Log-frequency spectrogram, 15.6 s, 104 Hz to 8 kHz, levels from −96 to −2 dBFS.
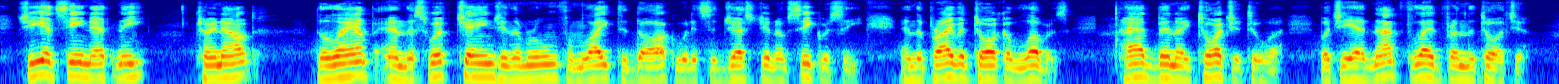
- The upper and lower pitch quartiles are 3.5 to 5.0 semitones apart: No, average, 2.7 semitones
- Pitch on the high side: No, medium, 140 Hz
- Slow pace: No, average, 170 wpm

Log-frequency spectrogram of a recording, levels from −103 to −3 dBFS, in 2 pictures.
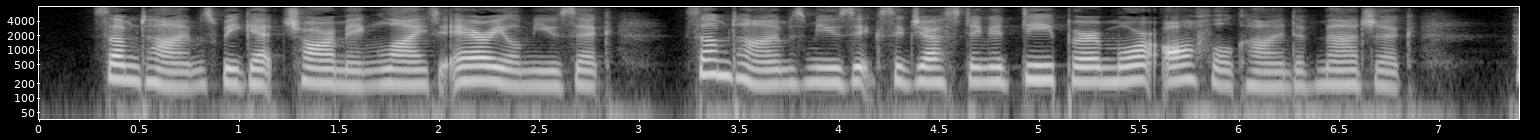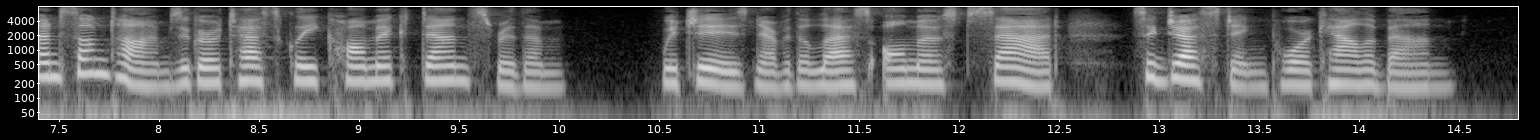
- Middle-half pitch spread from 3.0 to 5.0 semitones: Yes, average, 3.6 semitones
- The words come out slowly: Yes, slow, 130 wpm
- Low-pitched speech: No, high, 205 Hz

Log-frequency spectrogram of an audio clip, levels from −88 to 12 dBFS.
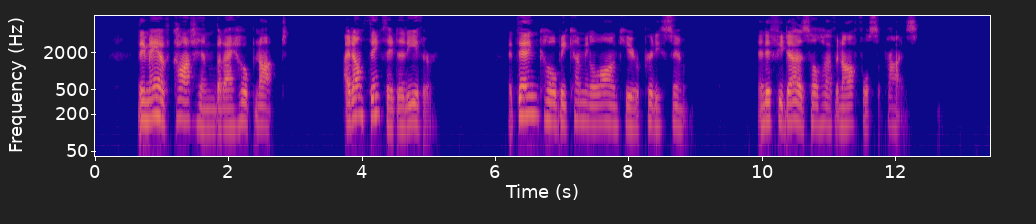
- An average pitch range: Yes, average, 3.6 semitones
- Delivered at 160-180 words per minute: No, average, 145 wpm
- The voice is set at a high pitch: No, medium, 145 Hz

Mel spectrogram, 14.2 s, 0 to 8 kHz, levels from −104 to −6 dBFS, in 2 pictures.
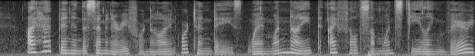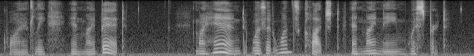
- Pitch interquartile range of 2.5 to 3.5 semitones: No, average, 4.2 semitones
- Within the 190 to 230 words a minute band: No, average, 140 wpm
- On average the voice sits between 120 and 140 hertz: Yes, low, 135 Hz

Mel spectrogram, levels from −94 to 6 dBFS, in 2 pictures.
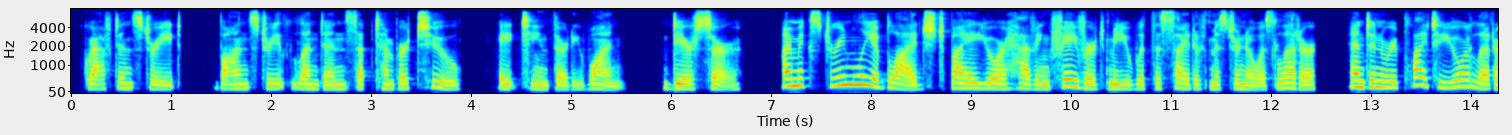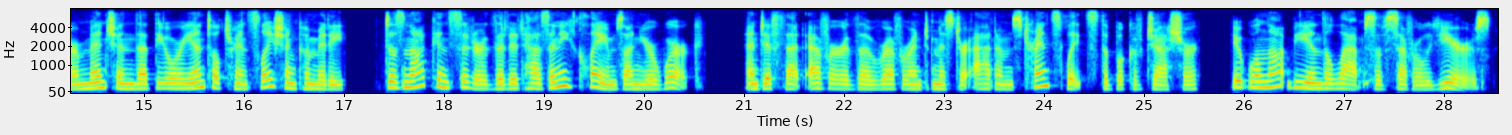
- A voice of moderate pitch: Yes, medium, 170 Hz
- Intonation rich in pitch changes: No, average, 3.7 semitones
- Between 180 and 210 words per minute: No, average, 150 wpm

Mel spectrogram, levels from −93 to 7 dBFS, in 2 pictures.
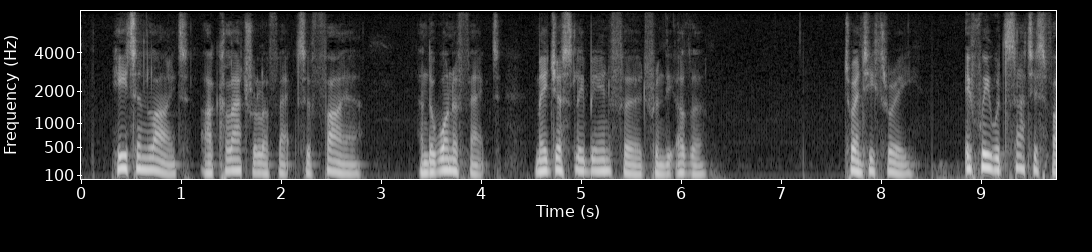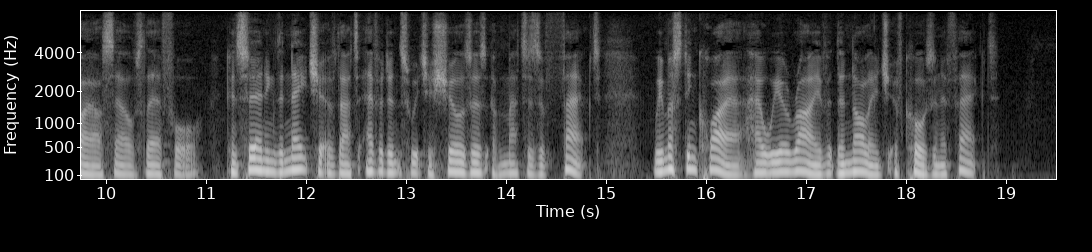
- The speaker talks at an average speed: Yes, average, 160 wpm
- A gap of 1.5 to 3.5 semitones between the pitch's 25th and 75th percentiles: No, average, 4.4 semitones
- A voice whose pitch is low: Yes, low, 125 Hz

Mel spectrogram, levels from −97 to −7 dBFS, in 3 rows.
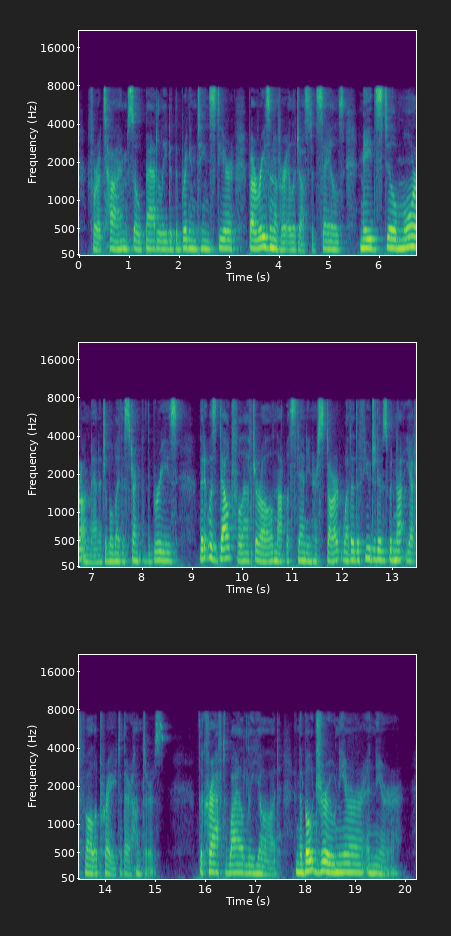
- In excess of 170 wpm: Yes, average, 180 wpm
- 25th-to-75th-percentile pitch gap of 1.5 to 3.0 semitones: Yes, narrow, 2.6 semitones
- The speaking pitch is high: No, medium, 145 Hz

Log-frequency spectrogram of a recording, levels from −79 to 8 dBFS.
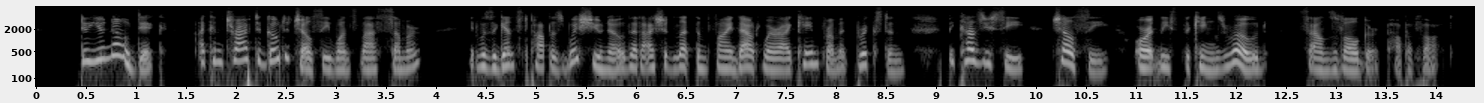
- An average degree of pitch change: No, wide, 6.5 semitones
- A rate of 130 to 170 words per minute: No, average, 195 wpm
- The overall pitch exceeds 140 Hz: Yes, high, 190 Hz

